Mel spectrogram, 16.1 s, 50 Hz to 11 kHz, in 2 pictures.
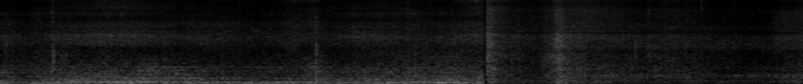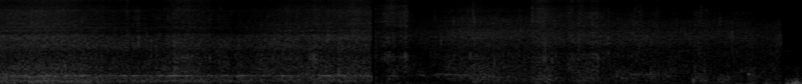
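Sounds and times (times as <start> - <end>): wind rumbling on microphone: 0.0 - 11.8, 15.6 - 16.0
seaside ambience: 0.0 - 15.9.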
